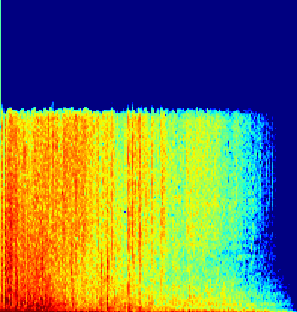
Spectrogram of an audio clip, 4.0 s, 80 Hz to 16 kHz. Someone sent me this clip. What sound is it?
Grenade Fire Eplosion 01
Synthetic Sound Design, Created for an FPS shooter.
Credits: Sabian Hibbs Sound Designer
:Grenade Launcher FPS:
Action, effects, fire, Firearm, FX, Grenade, Gun, gunshot, Launcher, SFX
